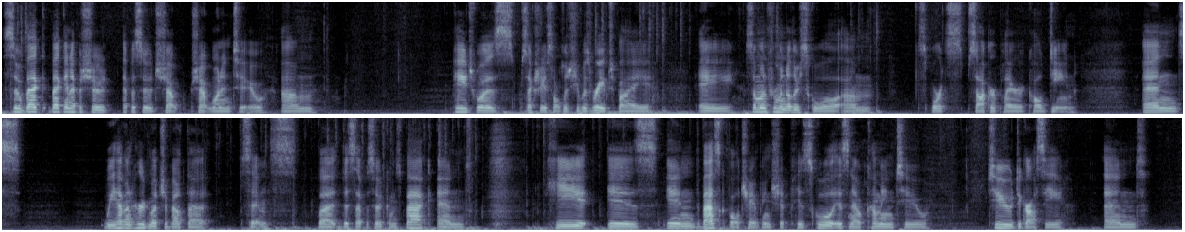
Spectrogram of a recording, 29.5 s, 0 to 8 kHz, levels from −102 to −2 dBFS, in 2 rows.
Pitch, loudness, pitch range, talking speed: 115 Hz, -36 LUFS, 105-125 Hz, 120 wpm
